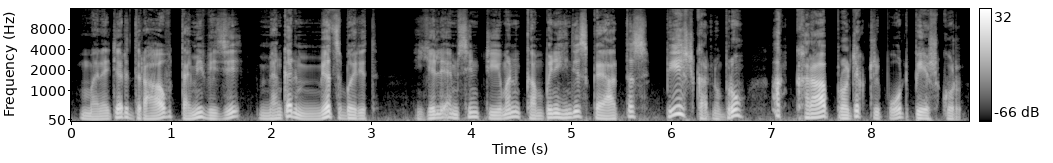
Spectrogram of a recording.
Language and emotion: Kashmiri, angry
